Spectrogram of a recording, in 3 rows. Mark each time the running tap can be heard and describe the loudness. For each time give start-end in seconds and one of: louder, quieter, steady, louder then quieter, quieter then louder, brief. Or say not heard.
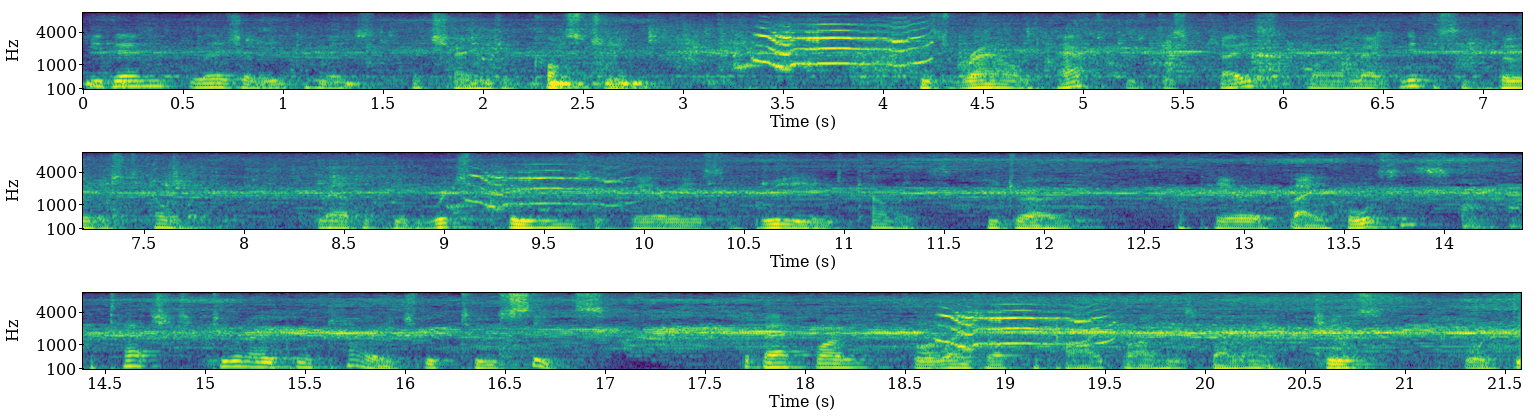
0.0-10.8 quieter.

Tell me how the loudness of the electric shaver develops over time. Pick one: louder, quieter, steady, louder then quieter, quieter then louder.
louder.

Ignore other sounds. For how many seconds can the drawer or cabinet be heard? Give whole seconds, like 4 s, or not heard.
3 s.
